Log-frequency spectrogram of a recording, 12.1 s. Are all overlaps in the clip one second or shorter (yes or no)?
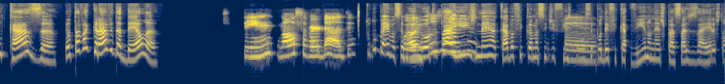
no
